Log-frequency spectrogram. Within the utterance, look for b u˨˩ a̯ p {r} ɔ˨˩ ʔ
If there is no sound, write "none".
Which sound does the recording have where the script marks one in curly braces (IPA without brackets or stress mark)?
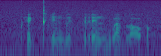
l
